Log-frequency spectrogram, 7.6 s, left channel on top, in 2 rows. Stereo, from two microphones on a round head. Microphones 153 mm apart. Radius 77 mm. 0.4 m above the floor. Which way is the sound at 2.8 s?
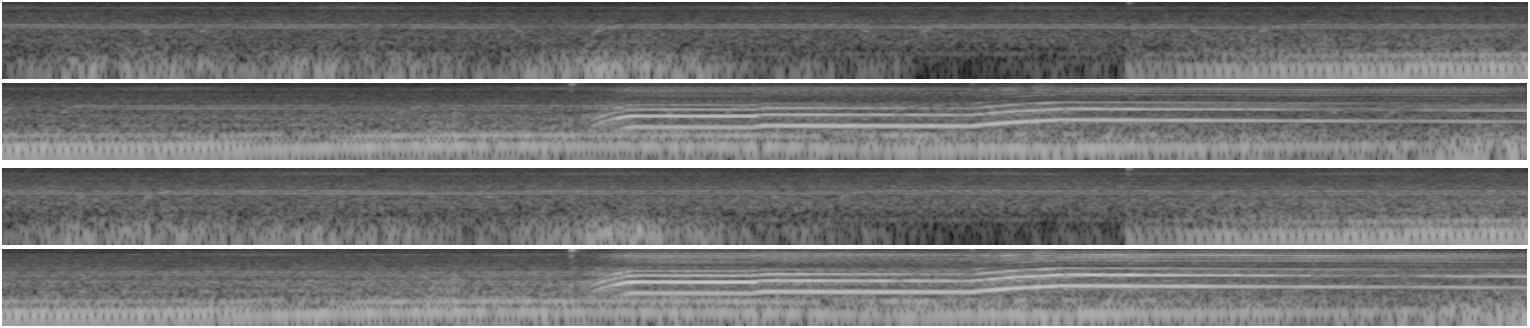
45° right (ahead or behind).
